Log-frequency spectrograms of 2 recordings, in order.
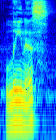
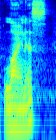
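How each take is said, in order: First: LEE-nus, short i as in Linus Torvalds' own way. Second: "Linus" with a long i, LYE-nus; Linus, English way. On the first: Naming the Linux creator, said LEE-nus. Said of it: "The name Linux is a combination of the name". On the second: Giving the English version of the name, LYE-nus. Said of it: "Linus, or Linus". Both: Shown as a demonstration.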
